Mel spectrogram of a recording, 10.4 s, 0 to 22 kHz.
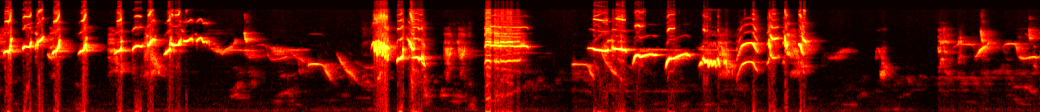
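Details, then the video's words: Oriental magpie-robin song for provoking other magpie-robins, dense loud mix of clear whistled slurs and harsh rasping bursts delivered in quick succession, tapering into a few thin notes. "CUKUP DI PLAY 3 MENIT BIKIN KACER LANGSUNG EMOSI TINGGI !!! PASTI CEPAT ON"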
